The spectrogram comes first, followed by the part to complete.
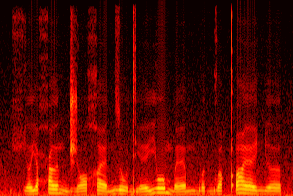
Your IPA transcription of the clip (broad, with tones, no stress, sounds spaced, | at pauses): ç ə˩˧ j ħ əː˧ n d͡ʒ ɔ˩˧ χ ɛ˧˩ n z u˧˩ d j e˩˧ j o˥ m ɛː˩˧ m b ə˧ ɡ u˧ qʼ ɛː˥˧ ʎ ə˧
